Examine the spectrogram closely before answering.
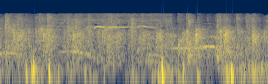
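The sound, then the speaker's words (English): An audience at a reading applauds a performer with dense, steady clapping that holds at an even level for the whole stretch. “Ladies and gentlemen, give him a hand. Please do that.”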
